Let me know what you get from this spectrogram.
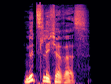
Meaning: strong/mixed nominative/accusative neuter singular comparative degree of nützlich
- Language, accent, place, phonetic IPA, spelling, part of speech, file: German, Germany, Berlin, [ˈnʏt͡slɪçəʁəs], nützlicheres, adjective, De-nützlicheres.ogg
